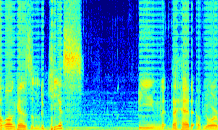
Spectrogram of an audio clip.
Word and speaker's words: Lucius: Every single other C here is pronounced as a hard C, but of course Lucius is not.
